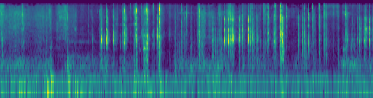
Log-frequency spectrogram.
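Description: A pink, hand-sized, flexible silicone brush cleaning mat with a textured ridged surface is held in both hands and scratched and rubbed with fingertips and nails. The result is a quiet stream of short, dry, bright scratching and crinkly tapping sounds that start and stop abruptly with almost no ring. The taps grow denser and sharper toward the end.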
